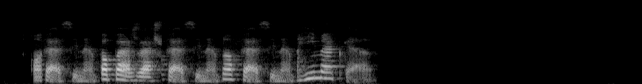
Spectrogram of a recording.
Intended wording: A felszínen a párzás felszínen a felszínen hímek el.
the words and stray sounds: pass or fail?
pass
